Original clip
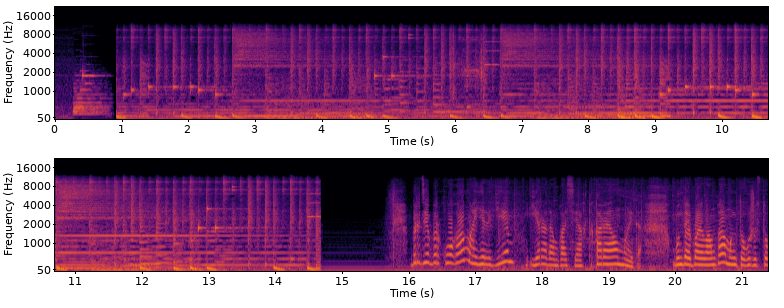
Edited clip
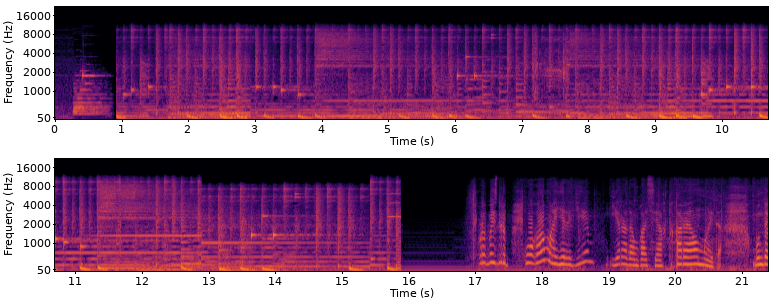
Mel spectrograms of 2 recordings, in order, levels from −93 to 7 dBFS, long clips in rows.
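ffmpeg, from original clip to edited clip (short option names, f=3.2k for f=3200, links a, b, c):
-filter_complex "[0:a]asplit=12[a][b][c][d][e][f][g][h][i][j][k][l];[a]atrim=end=1.692[m];[b]atrim=start=7.658:end=8.902[n];[c]atrim=start=1.688:end=6.482[o];[d]atrim=start=7.098:end=10.992[p];[e]atrim=start=10.988:end=11.282,asetpts=PTS-STARTPTS,areverse[q];[f]atrim=start=11.278:end=12.274[r];[g]atrim=start=12.27:end=14.22,asetpts=PTS-STARTPTS,asetrate=33957,aresample=44100[s];[h]atrim=start=14.216:end=15.812[t];[i]atrim=start=15.808:end=16.512,asetpts=PTS-STARTPTS,areverse[u];[j]atrim=start=16.508:end=17.51,asetpts=PTS-STARTPTS,afade=t=out:st=0.692:d=0.31:silence=0.298538[v];[k]atrim=start=17.51:end=17.76,asetpts=PTS-STARTPTS,volume=-10.5dB[w];[l]atrim=start=17.76,asetpts=PTS-STARTPTS,afade=t=in:d=0.31:silence=0.298538[x];[m][n]acrossfade=d=0.004:c1=hsin:c2=hsin[y];[y][o]acrossfade=d=0.004:c1=hsin:c2=hsin[z];[z][p]acrossfade=d=0.004:c1=hsin:c2=hsin[aa];[aa][q]acrossfade=d=0.004:c1=hsin:c2=hsin[ab];[ab][r]acrossfade=d=0.004:c1=hsin:c2=hsin[ac];[ac][s]acrossfade=d=0.004:c1=hsin:c2=hsin[ad];[ad][t]acrossfade=d=0.004:c1=hsin:c2=hsin[ae];[ae][u]acrossfade=d=0.004:c1=hsin:c2=hsin[af];[v][w][x]concat=n=3:v=0:a=1[ag];[af][ag]acrossfade=d=0.004:c1=hsin:c2=hsin"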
